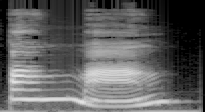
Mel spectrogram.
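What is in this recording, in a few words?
"bang mang", Mandarin; 帮忙; 手伝う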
